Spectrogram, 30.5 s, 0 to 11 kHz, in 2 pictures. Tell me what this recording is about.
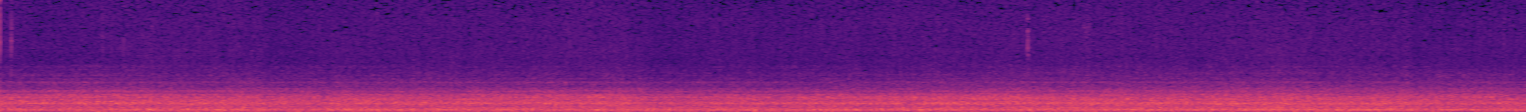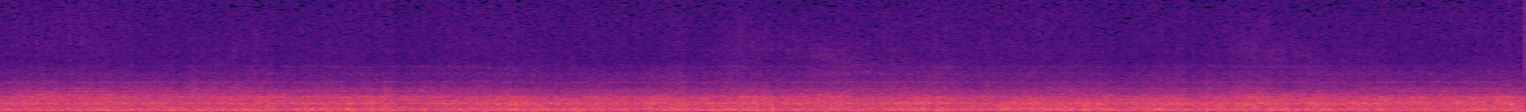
Driving back from Hereford on the M42 motorway, somewhere between Warwickshire and Leicestershire, UK. Geotag is somewhat approximate because I was moving at the time.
